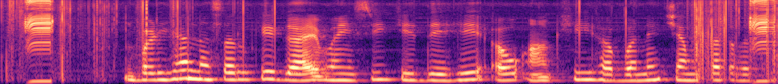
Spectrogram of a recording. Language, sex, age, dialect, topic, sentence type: Chhattisgarhi, female, 41-45, Central, agriculture, statement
